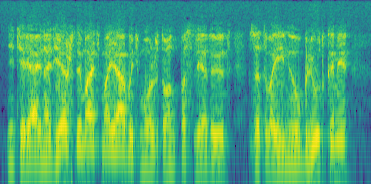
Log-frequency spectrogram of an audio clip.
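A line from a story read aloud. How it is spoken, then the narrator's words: Shouting blacksmith. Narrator (Russian): коренастый кузнец в синем тюрбане крикнул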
